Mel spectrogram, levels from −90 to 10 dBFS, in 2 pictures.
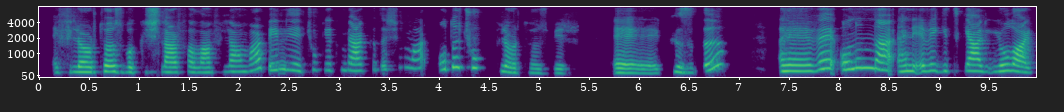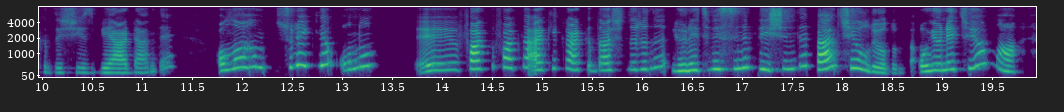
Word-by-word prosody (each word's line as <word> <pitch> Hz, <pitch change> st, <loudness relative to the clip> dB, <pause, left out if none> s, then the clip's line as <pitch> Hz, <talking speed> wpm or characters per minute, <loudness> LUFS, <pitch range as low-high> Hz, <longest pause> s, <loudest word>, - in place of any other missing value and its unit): eee, 200 Hz, -, -11 dB
flörtöz 220 Hz, +2 st, +2 dB
bakışlar 215 Hz, 0 st, 0 dB
falan 210 Hz, -1 st, -2 dB
filan 235 Hz, +2 st, -5 dB
var. 350 Hz, +8 st, 0 dB
Benim 330 Hz, +3 st, -2 dB
de 285 Hz, -4 st, -4 dB
çok 305 Hz, +2 st, -19 dB
yakın 290 Hz, +1 st, -12 dB
bir -, -, -1 dB
arkadaşım 275 Hz, -, -3 dB
var. 375 Hz, +1 st, -5 dB
O 330 Hz, +2 st, -5 dB
da 425 Hz, -, +3 dB
çok 400 Hz, 0 st, -3 dB
flörtöz 195 Hz, -7 st, -5 dB
bir, 175 Hz, 0 st, -11 dB, 0.3 s
eee, 175 Hz, -3 st, +1 dB
kızdı. 220 Hz, +4 st, -1 dB, 0.7 s
Eee, 255 Hz, 0 st, +4 dB
ve 360 Hz, +2 st, +3 dB
onunla, 350 Hz, -1 st, +4 dB
hani, 250 Hz, +1 st, +2 dB
eve 250 Hz, +3 st, 0 dB
git 255 Hz, 0 st, -11 dB
gel 260 Hz, -2 st, +5 dB
yol 255 Hz, +4 st, +1 dB
arkadaşıyız 200 Hz, -4 st, -1 dB
bir 195 Hz, -, -3 dB
yerden 190 Hz, +3 st, -4 dB
de. 445 Hz, +1 st, -16 dB, 0.4 s
Allah'ım, 410 Hz, +9 st, -1 dB
sürekli -, -, -1 dB, 0.2 s
onun, 460 Hz, +6 st, -3 dB, 0.4 s
eee, 290 Hz, +4 st, -2 dB
farklı 350 Hz, +4 st, +6 dB
farklı 415 Hz, -1 st, +1 dB
erkek 370 Hz, +3 st, -1 dB
arkadaşlarını 310 Hz, -, -3 dB
yönetmesinin 340 Hz, +9 st, +1 dB
peşinde 345 Hz, +3 st, -1 dB, 0.2 s
ben 355 Hz, +8 st, +9 dB
şey 385 Hz, -5 st, 0 dB
oluyordum. 200 Hz, -, -2 dB
O 240 Hz, -, +4 dB
yönetiyor 335 Hz, +7 st, -1 dB, 0.2 s
ama 235 Hz, -2 st, 0 dB
275 Hz, 145 wpm, -22 LUFS, 215-345 Hz, 0.7 s, ben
